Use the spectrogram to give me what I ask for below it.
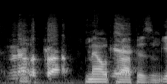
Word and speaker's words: malapropism: Still making malpropisms. How do you pronounce that? – Yeah, malapropism.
